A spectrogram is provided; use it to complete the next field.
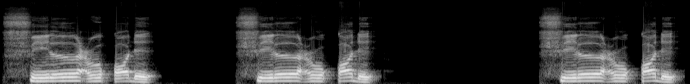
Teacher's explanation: nah ini dibaca sukun atau huruf dalnya ini jadi mati sehingga kalau huruf Dal ini mati atau sukun maka ia harus dipantulkan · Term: memantul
